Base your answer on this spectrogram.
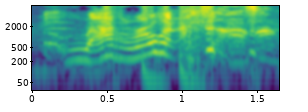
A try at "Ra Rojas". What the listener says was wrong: It's Ra Rojas. Y'all gotta roll the R.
